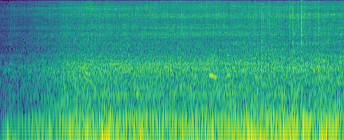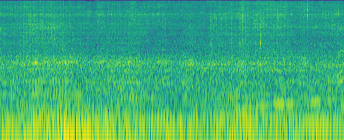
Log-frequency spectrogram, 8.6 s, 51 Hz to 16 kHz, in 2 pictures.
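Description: Motorcycle riding sound on a helmet camera: a Yamaha Fazer 250's single-cylinder engine under a steady rumble of wind and road noise. The sound builds over the first second as the bike gets under way, then holds steady.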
